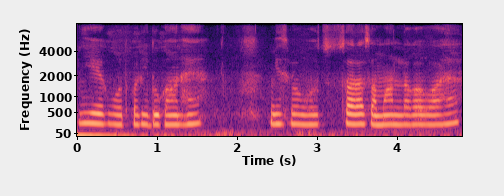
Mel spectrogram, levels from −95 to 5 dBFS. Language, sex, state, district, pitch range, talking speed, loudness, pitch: Hindi, female, Uttar Pradesh, Shamli, 215-230 Hz, 160 wpm, -18 LUFS, 220 Hz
